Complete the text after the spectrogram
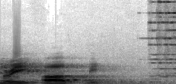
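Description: A man chants in a loud, echoing voice.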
